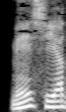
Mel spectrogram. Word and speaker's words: 銘酒屋: た東京のした町では名刺アと発音する銘酒やと同様のし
